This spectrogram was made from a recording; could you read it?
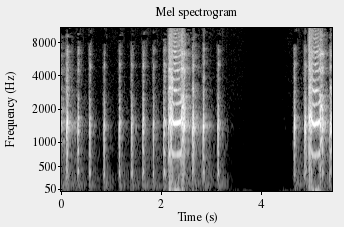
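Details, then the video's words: Red junglefowl crowing, used as a lure: a series of short sharp clucking notes, then a loud harsh harmonic crow about half a second long, more clucks, a pause, and a second crow near the end. "suara ayam hutan berkokok cocok untuk pikatan"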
